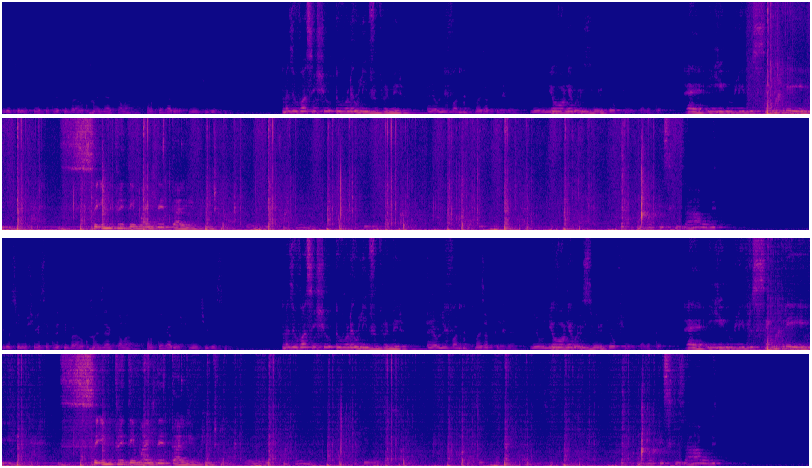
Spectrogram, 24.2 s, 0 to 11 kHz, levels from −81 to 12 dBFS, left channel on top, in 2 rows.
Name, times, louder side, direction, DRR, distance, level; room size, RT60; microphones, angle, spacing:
voice 1, 0.0-3.3 6.4-9.9 15.8-18.2 19.3-20.8, right 2 dB, 55° right, 7 dB, 0.8 m, -54 dB
voice 2, 4.2-6.1 8.2-9.0 10.2-15.7 21.6-22.8, right 1 dB, 5° right, 3 dB, 1.1 m, -40 dB
Walk footsteps, 11.2-22.3, left 2 dB, 75° left, 1.0 m, -40 dB
29.0 x 13.5 x 8.3 m, 1.2 s
head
